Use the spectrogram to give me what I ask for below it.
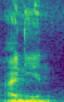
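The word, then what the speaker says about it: onion: പറയുക അഭിനവേ ഒനിയൻ ഒനിയൻ ഈ ഒനിയൻ എന്നല്ല ശരിക്കും ഉച്ചാരണം അനിയൻ അനിയൻ ഇളയ ആളുണ്ടല്ലോ അനിയൻ അനിയൻ ശരിക്കും അങ്ങനെ പറഞ്ഞാൽ മതി കറക്റ്റ് അതാണ് കേട്ടോ നമ്മൾ ഒനിയൻ എന്ന് പറയും പക്ഷെ ഒനിയൻ അല്ല അനിയൻ അനിയൻ ഓക്കേ ഓക്കേ യെസ് എന്നാൽ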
